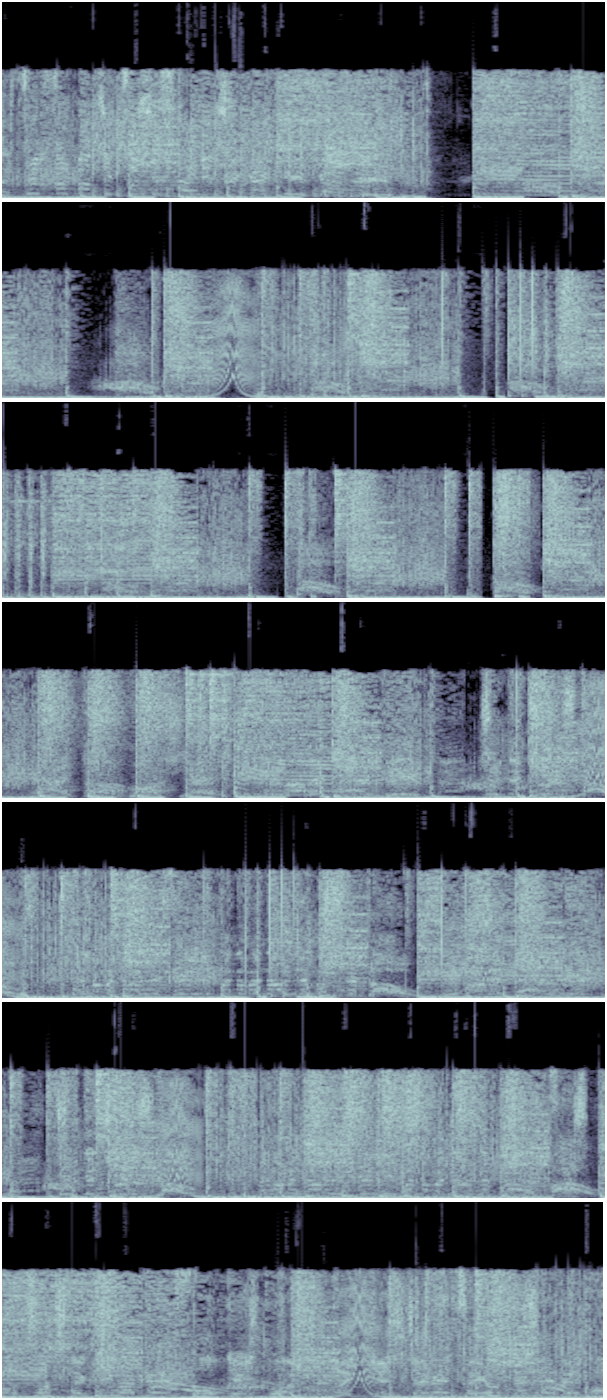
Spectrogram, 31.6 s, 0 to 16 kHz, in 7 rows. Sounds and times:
Dubstep: 0.0 - 31.6.

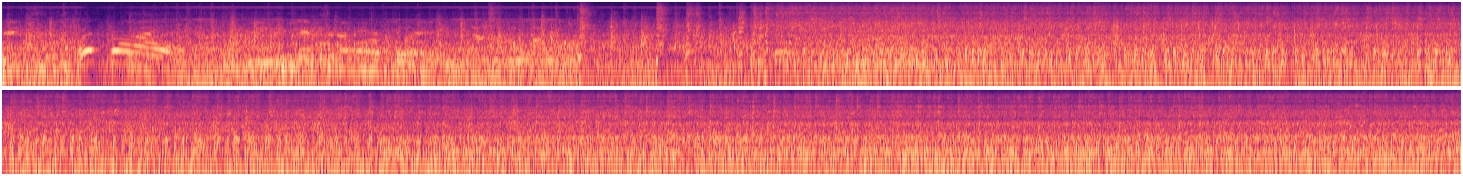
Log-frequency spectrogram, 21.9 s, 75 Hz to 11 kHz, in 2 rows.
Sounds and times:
Heavy engine (low frequency): 0.0 - 21.8
Aircraft: 1.4 - 21.8.

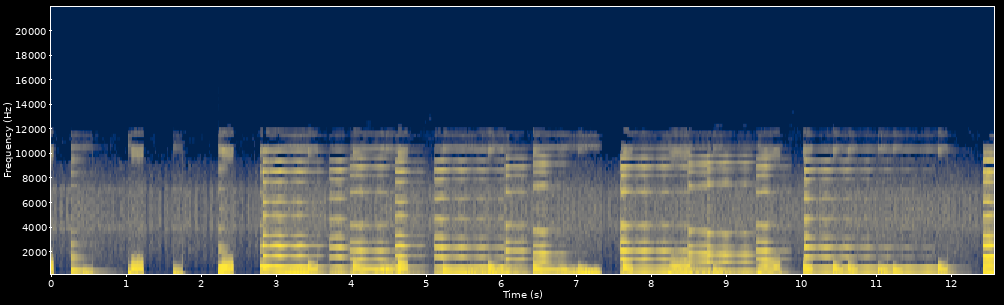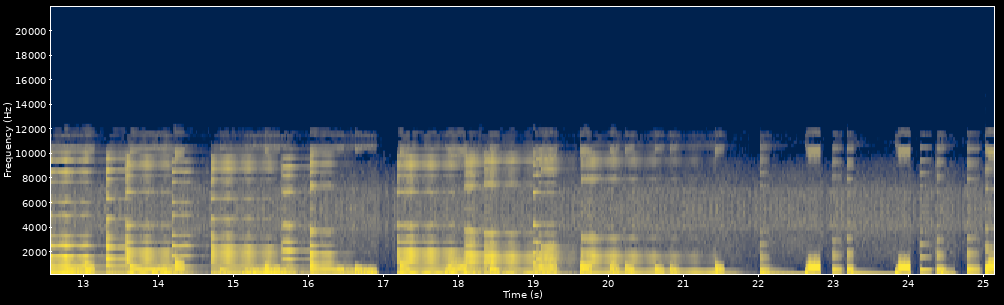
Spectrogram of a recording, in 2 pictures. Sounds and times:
Music: 0.0 - 25.1.

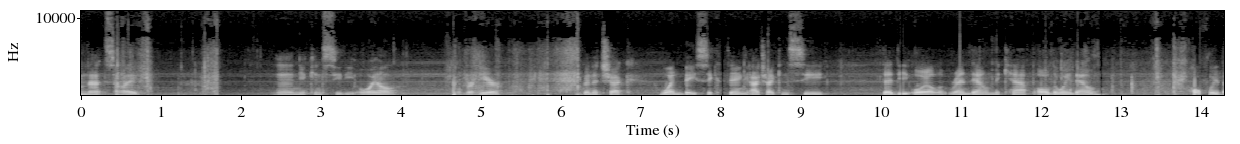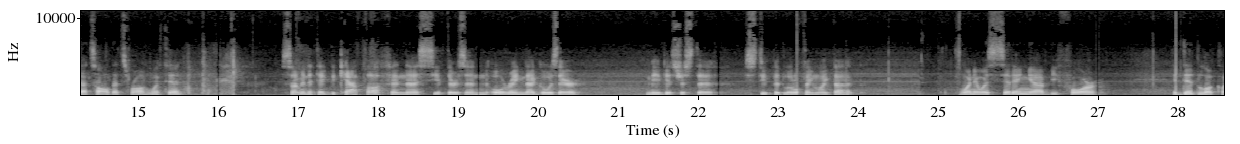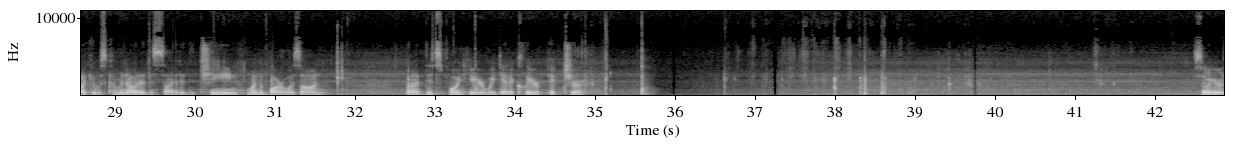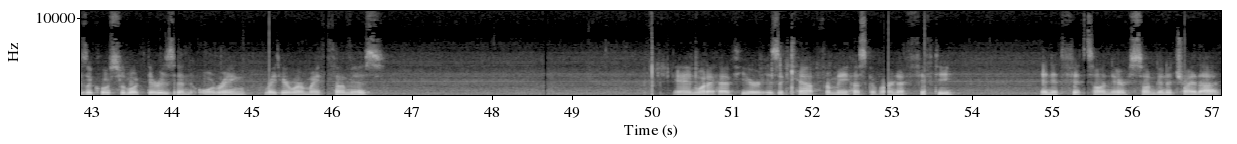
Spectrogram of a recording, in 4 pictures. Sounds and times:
Speech: 0.0 - 0.8, 2.4 - 4.0, 4.7 - 5.3, 6.3 - 9.4, 10.0 - 12.8, 13.9 - 15.6, 16.8 - 20.6, 21.4 - 24.0, 25.2 - 27.1, 28.0 - 31.7, 32.6 - 34.9, 42.5 - 46.7, 50.3 - 53.8, 54.8 - 57.1.

